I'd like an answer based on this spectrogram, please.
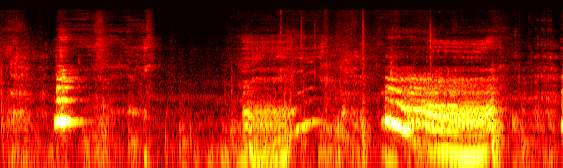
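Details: Play between a pitbull puppy and a Chihuahua mix: a short sharp bark, then two drawn-out rough growls lasting about a second each, and another bark cut off at the end, over quiet indoor background.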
